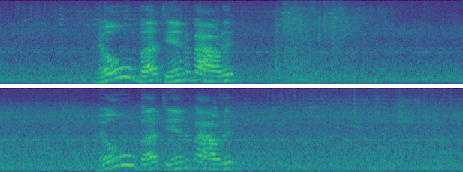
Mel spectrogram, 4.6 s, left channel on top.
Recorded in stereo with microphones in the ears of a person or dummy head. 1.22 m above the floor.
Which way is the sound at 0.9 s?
55° left (ahead or behind).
